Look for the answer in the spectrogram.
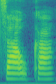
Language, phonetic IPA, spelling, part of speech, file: Polish, [ˈt͡sawka], całka, noun, Pl-całka.ogg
